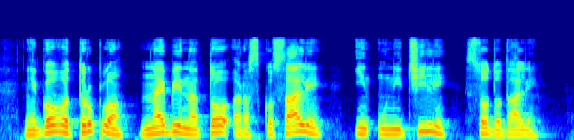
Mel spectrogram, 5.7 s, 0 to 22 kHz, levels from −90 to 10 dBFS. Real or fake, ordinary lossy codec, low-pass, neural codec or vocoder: real; none; none; none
